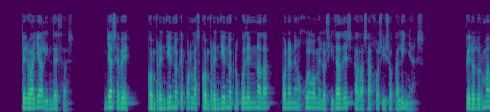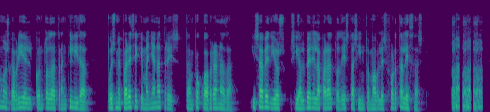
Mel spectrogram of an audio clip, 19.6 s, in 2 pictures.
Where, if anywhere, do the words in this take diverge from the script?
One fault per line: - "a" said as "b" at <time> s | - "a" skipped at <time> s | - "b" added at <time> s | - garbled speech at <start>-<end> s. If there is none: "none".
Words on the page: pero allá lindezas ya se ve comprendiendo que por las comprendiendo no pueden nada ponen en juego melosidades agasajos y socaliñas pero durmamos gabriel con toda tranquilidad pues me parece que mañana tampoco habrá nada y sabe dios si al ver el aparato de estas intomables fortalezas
none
